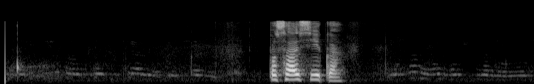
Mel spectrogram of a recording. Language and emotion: Russian, angry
